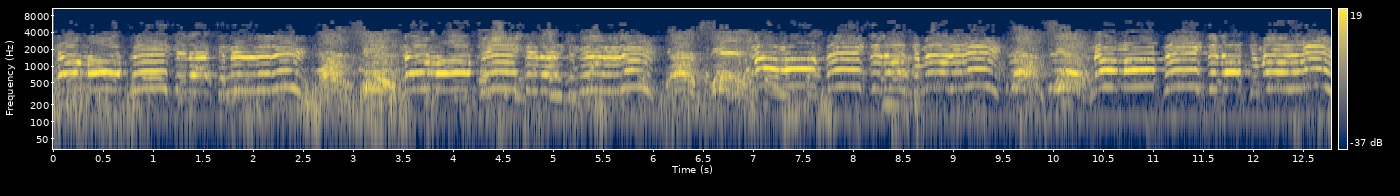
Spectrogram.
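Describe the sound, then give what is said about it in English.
A large crowd of protesters carrying signs chants "No justice, no peace" and "Hands up, don't shoot" in unison as they march up Pacific Avenue in Santa Cruz toward the police station, many voices rising and falling together in a steady, repeated rhythm that stays loud and continuous throughout. “A lot of white folks, an occasional black face or two, walking up Pacific Avenue. No justice, KNOW, no justice, no peace.”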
